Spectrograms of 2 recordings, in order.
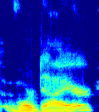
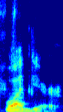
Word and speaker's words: voir dire: And uh some people pronounce vadier as vorire but the more common pronunciation is vadier.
